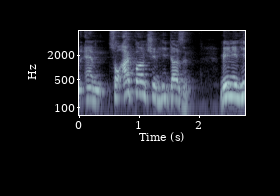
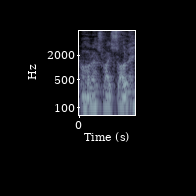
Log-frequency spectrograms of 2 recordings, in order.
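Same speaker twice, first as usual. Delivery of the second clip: low, soft, easy reply from a big man; a big cellmate's calm, deep greeting; deep Samoan cellmate; 9 semitones lower, 8 dB quieter than usual. Retold or imitated. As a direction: drop the voice way down and keep it quiet. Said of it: "He's like".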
